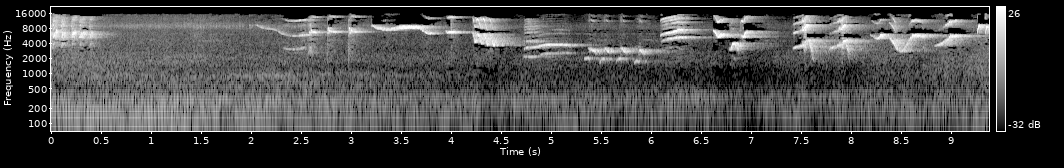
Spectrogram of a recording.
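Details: Orange-headed thrush (anis merah) singing in the lively 'gacor teler' style, used as a lure recording. Rapid varied whistled phrases: sweeping upslurs and downslurs, short trilled notes and chattery bursts, delivered almost without pause, with faint background hum.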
